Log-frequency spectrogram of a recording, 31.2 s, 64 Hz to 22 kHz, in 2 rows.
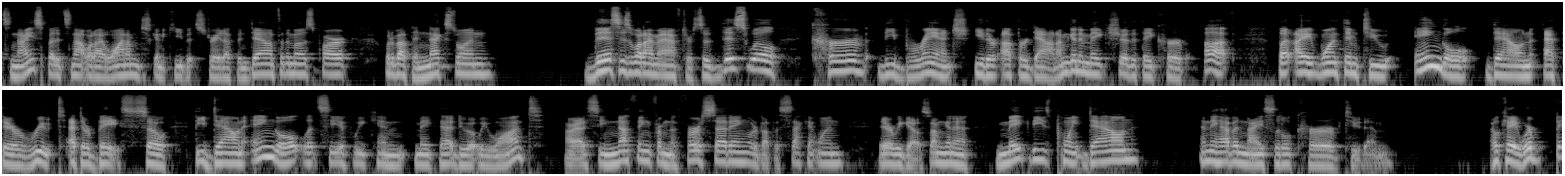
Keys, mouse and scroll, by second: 4.1 click, 18.3 click, 22.9 click, 29.5-31.0 scroll down 3, 30.1 middle click.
